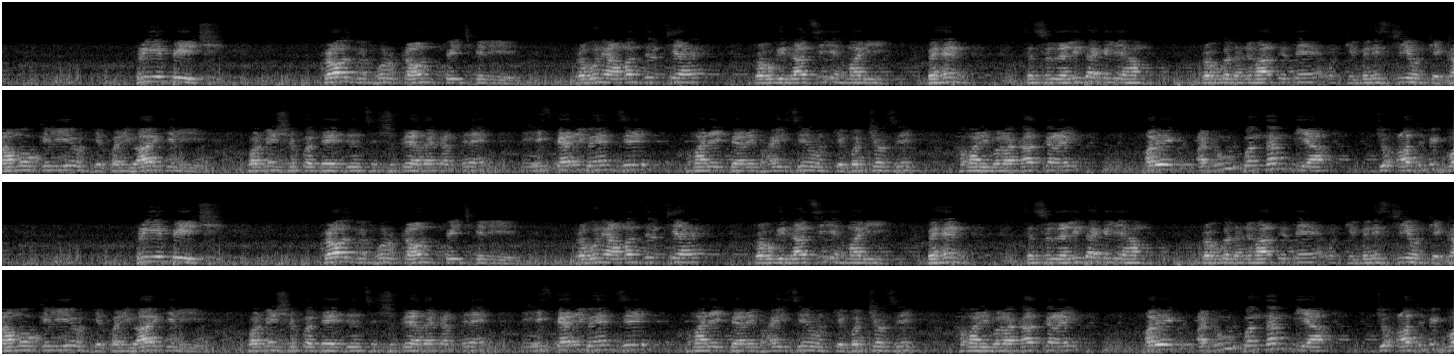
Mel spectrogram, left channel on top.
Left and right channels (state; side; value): identical; both; correlation 1.00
